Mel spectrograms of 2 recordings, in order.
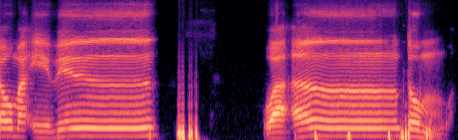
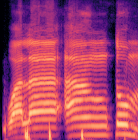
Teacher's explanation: Disembunyikan hampir seperti bunyi ang, tapi bukan ang. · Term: ikhfa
